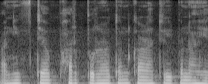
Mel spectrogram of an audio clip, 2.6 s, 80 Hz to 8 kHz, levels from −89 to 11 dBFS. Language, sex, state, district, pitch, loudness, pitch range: Marathi, male, Maharashtra, Aurangabad, 115 Hz, -16 LUFS, 110-115 Hz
